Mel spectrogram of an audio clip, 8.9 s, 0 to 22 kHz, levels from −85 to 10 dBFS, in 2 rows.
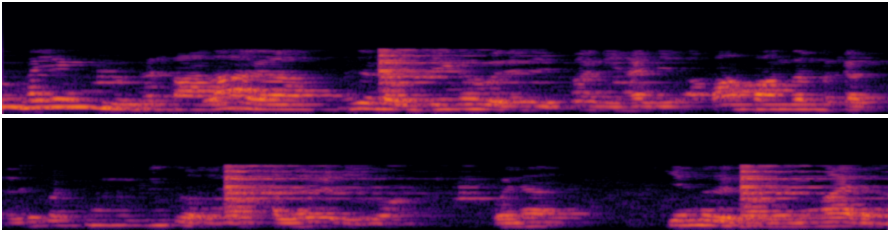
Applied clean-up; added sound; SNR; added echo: classical method WPE with log-MMSE.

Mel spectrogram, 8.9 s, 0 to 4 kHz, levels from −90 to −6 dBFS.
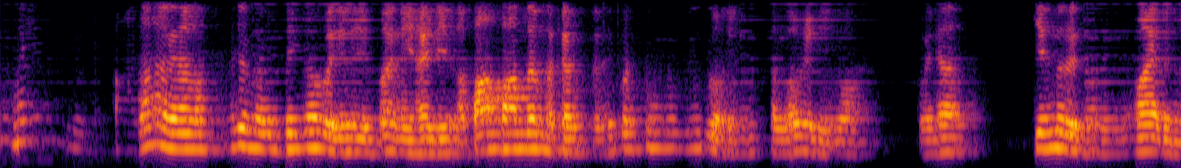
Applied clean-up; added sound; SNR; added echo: neural mask model DeepFilterNet 3.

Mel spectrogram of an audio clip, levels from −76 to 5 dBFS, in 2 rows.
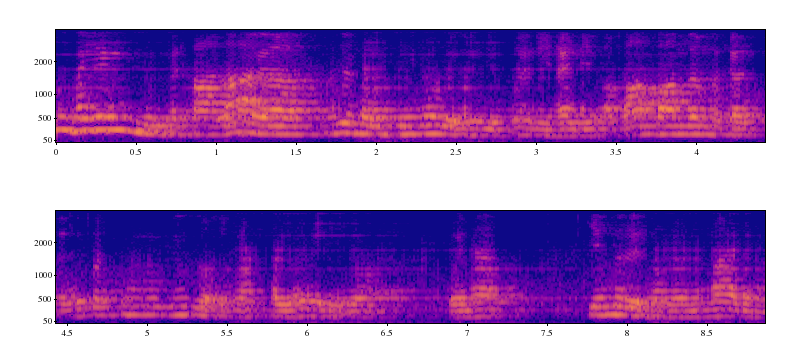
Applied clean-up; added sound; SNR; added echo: neural separator model SepFormer DNS4.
